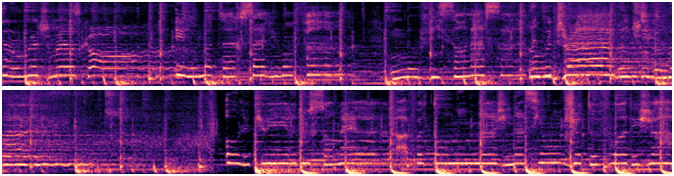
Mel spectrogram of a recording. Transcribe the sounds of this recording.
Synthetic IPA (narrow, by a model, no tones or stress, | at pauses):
ɪ̃nəɹɪt͡ʃmɛ̃nskʰɑ | eləmɔt̪œʁsalyɑ̃fɛ̃ | novisɑ̃lasðədɹavə̃t̪ʰuðəna | t̪ | oləkɥiʁd̪ysɔmɛl | a̰fɔlt̪ɔ̃nimaʒinasjɔ̃ʒət̪əvwad̪eʒa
